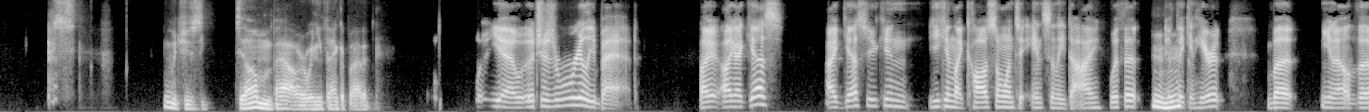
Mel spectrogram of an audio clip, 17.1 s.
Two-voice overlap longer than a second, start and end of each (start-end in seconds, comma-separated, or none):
none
